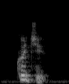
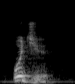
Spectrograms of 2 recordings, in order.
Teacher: The first one is the phoneme d, and the next word being you. This becomes the sound ju.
